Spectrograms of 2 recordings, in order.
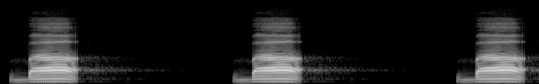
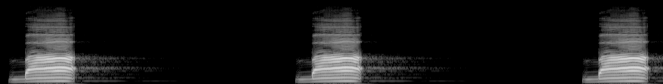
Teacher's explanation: با کی ادائیگی میں ہونٹوں کے گیلے حصے کو سختی سے ملا کر باریک آواز میں پڑھیں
